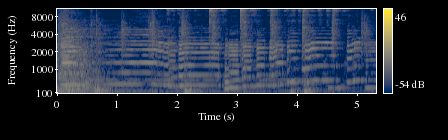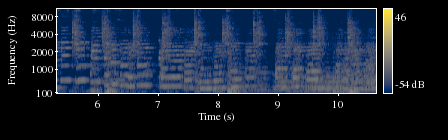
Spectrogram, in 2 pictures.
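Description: Brass band with drum line playing jazz: a loud full-band chord at the start, then a saxophone solo line over held low notes and a steady drum beat.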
